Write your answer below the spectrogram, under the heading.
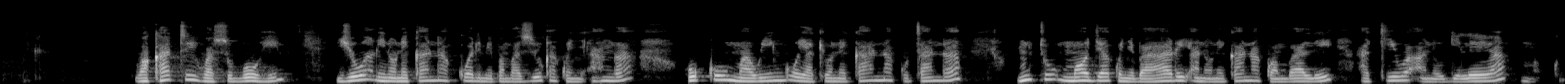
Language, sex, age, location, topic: Swahili, male, 18-24, Mombasa, government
